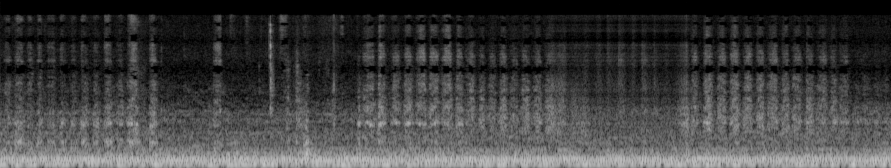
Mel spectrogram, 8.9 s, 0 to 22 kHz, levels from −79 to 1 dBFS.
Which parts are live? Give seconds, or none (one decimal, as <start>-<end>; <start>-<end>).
0.0-5.5; 6.9-8.9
